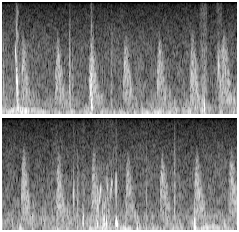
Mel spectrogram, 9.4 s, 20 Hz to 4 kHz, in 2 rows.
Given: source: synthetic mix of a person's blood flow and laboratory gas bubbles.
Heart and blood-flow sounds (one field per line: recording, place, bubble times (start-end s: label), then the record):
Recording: Doppler ultrasound of blood flow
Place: subclavian vein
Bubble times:
0.24-0.39 s: bubbles
1.73-1.85 s: bubbles
3.97-4.09 s: bubbles
4.29-4.41 s: bubbles
6.11-6.17 s: bubbles
6.30-6.37 s: bubbles
6.54-7.05 s: bubbles
From the record:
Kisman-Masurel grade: 123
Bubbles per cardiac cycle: 1 to 2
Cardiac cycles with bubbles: 10 to 50%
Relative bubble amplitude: loud (0.450 to 0.775)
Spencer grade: 2 (many but less than half of the cardiac periods contain bubble signals, singularly or in groups)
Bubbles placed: anywhere in the cardiac cycle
